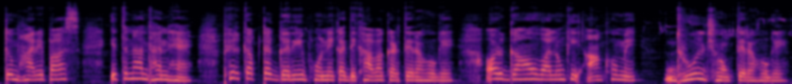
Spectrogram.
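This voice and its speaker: Slow, scornful nagging wife played by a woman. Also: medium pitch, a little mellow, no echo, natural voice. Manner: scolding, deliberate. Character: greedy, nagging village wife, bitter and scornful. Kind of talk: cartoon story voice acting.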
